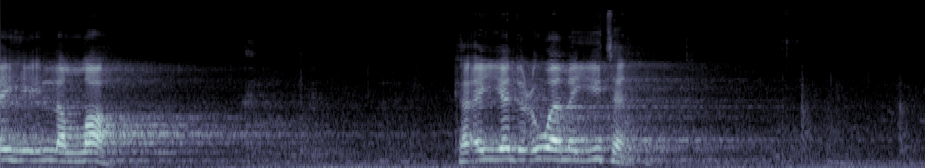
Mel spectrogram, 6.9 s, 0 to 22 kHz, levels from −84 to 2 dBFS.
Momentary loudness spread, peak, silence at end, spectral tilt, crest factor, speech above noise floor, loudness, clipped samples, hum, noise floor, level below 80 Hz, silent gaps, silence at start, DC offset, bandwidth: 24 LU; -4 dBFS; 1.55 s; -4.5 dB/octave; 22 dB; 29 dB; -22 LUFS; under 0.1%; none; -51 dBFS; -54 dBFS; none; 0 s; under 0.1%; 16 kHz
